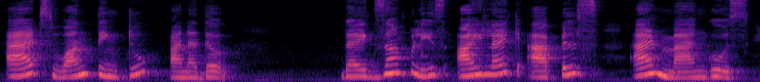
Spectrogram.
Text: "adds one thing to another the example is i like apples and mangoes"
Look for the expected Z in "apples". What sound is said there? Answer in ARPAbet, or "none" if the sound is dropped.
S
